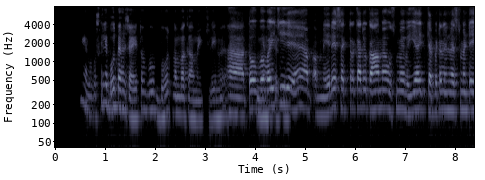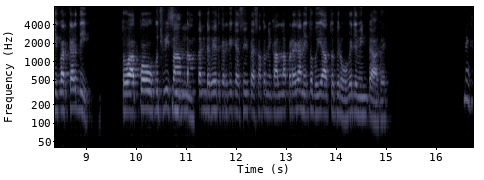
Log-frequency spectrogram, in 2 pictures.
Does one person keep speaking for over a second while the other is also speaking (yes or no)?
yes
